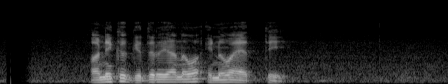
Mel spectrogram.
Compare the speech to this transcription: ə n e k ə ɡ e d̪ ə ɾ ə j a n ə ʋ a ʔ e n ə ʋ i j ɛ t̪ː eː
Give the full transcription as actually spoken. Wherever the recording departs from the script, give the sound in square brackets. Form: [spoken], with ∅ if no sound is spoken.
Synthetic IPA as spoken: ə n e k ə ɡ e d̪ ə ɾ ə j a n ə ʋ a ʔ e n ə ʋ [a] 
